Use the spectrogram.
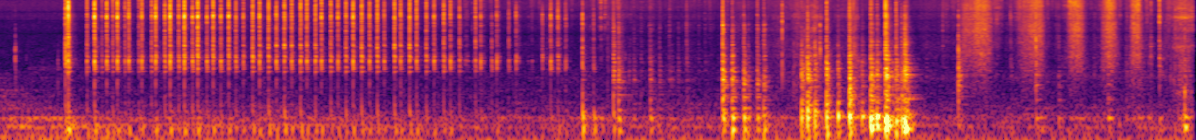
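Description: A large, hollow, round metal butter cookie tin is held in both hands and turned while fingertips tap rapidly on its side wall and lid. The taps form a dense, steady patter with a hollow, low metallic tone. A louder, more resonant flurry comes near the ten-second mark before the tapping settles back down.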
